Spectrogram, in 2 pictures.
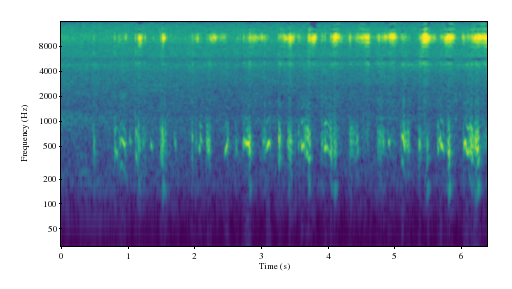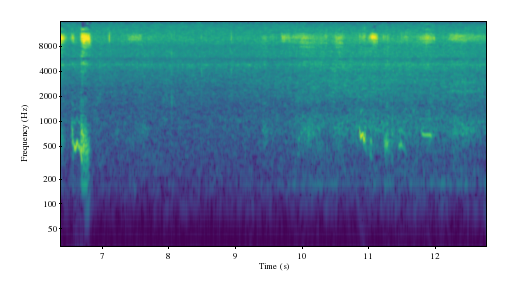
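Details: Bo Bo, a Shih Tzu, asleep and snoring: rapid series of short rasping snorts for about seven seconds, then quiet with faint soft breaths later.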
